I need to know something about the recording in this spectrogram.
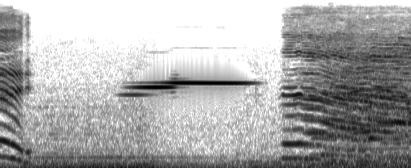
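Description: A shouted voice breaks off, then a single high, steady whistle-like tone sounds for about a second and a half over a low music bed, before shouting voices come back in near the end.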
